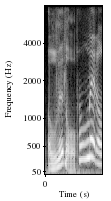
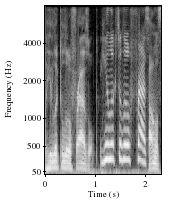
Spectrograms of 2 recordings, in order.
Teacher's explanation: that T in the middle between vowels. It often softens to sound like a D.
